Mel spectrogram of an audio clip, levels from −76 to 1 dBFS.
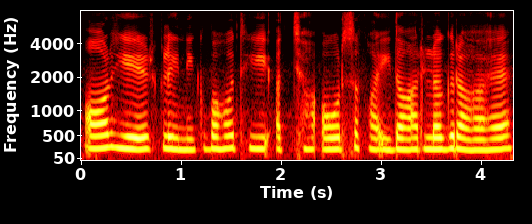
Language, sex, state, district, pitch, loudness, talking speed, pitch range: Hindi, female, Punjab, Pathankot, 230 Hz, -14 LUFS, 165 wpm, 225-245 Hz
